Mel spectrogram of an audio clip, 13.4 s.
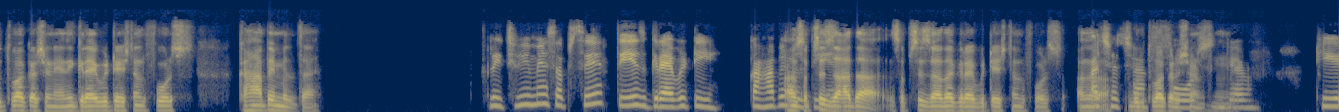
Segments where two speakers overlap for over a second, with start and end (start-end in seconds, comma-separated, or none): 11.0-12.3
